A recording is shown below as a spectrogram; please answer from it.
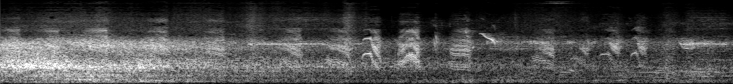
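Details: Silver-eared laughingthrush calling: after a noisy, hissing start, a steady whistled tone, then a run of short, harmonic, down-and-up swooping notes repeated about three times per second, with a faint human voice in the background.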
